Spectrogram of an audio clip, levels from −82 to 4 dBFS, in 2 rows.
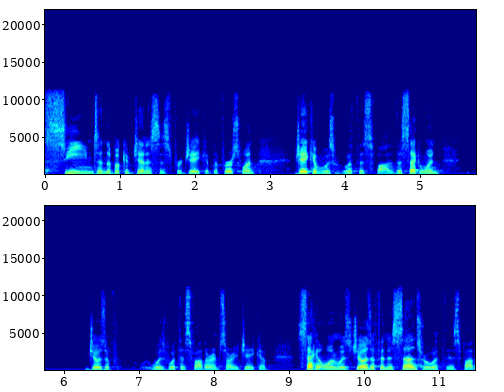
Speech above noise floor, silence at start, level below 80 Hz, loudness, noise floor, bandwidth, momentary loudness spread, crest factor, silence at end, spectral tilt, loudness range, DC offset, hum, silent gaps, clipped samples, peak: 31 dB; 0 s; -78 dBFS; -40 LUFS; -71 dBFS; 12 kHz; 13 LU; 24 dB; 0 s; -4 dB/octave; 7 LU; under 0.1%; none; none; under 0.1%; -18 dBFS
